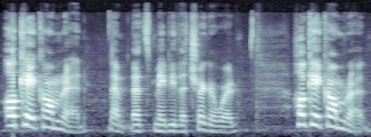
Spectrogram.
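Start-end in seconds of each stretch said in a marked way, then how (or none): 0.1-0.9 raised-pitch mock Russian accent. Shown as a demonstration. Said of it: "But Russian?". 3.0-3.7 raised-pitch mock Russian accent. Shown as a demonstration. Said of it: "But Russian?".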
